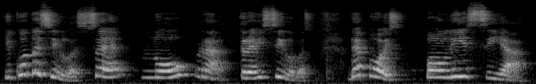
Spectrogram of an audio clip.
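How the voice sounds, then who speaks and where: A woman's voice: high-pitched, animated, moderate pace, roomy sound. A woman teaching a remote class to young children, patient and sing-song, stretching words out syllable by syllable. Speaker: primary school teacher.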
